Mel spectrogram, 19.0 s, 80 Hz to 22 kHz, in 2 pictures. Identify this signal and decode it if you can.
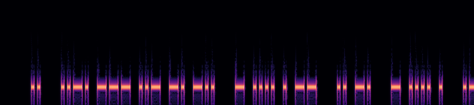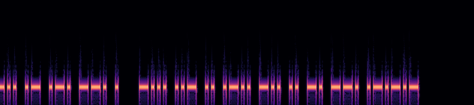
Morse code, heard as a keyed tone, about 21 wpm, 700 Hz. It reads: I FOUND THEM IN THE LARGE BUILDING.
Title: Sentences from Top 1000 Words - Review Part 5 - 20wpm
